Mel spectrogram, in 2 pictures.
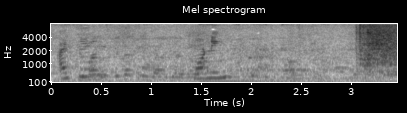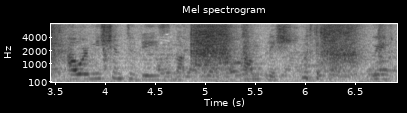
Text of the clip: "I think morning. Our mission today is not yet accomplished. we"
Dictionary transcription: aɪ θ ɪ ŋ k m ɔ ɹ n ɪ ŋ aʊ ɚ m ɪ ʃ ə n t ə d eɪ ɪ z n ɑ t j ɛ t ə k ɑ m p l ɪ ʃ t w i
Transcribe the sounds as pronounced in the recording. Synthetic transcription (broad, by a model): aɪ t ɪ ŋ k m ɔ ɹ n ɪ ŋ aʊ ɚ m ɪ ʃ ə n t ə d eɪ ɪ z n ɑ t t ə k ɑ m p l ɪ ʃ t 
